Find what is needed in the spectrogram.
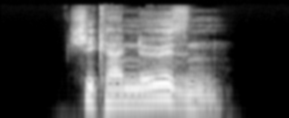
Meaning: inflection of schikanös: 1. strong genitive masculine/neuter singular 2. weak/mixed genitive/dative all-gender singular 3. strong/weak/mixed accusative masculine singular 4. strong dative plural
- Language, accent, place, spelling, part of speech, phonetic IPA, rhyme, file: German, Germany, Berlin, schikanösen, adjective, [ʃikaˈnøːzn̩], -øːzn̩, De-schikanösen.ogg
